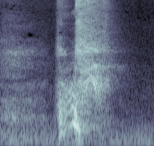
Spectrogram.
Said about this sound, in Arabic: بلس يو ثانك يو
